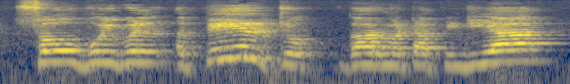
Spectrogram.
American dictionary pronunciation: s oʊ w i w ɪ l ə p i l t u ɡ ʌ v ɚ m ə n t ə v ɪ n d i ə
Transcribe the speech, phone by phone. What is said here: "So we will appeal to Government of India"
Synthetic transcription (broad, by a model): s oʊ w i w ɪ l ə p i l t u ɡ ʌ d m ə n t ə p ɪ n d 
